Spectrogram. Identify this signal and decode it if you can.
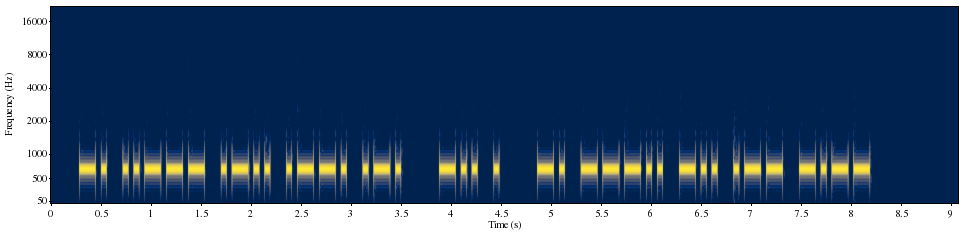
Morse code, heard as a keyed tone, about 22 wpm, 700 Hz. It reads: N2LPR DE N8DWY
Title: USA Callsign DE Callsign - 5 Characters - 22wpm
